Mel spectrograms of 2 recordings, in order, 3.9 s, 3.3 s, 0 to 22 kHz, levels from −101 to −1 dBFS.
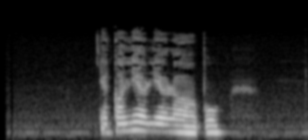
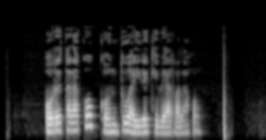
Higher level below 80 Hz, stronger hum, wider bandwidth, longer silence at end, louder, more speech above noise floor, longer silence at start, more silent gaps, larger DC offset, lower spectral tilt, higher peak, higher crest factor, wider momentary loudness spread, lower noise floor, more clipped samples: second, -72 dBFS vs -58 dBFS; neither; about the same, 10 kHz vs 10.5 kHz; first, 1.05 s vs 0.5 s; second, -26 LUFS vs -22 LUFS; second, 39 dB vs 47 dB; first, 1.25 s vs 0.55 s; neither; neither; about the same, -7.5 dB/octave vs -8 dB/octave; second, -10 dBFS vs -2 dBFS; about the same, 18 dB vs 20 dB; about the same, 11 LU vs 13 LU; second, -63 dBFS vs -68 dBFS; neither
